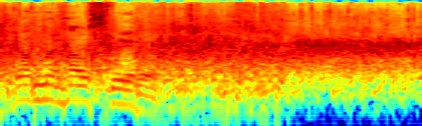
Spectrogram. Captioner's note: some Applause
